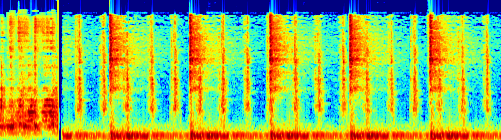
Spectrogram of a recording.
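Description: Electronic music cuts off under a second in, replaced by a countdown-timer sound effect. It is clock-like ticking with a heavy low thud once a second.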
